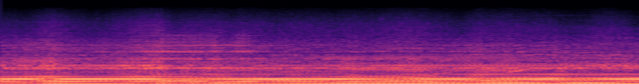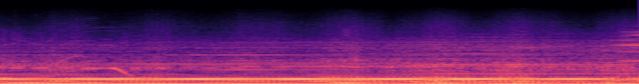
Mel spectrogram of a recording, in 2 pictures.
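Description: Amplified electric guitar and bass holding a steady, droning chord through their amps, with no drumbeat.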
